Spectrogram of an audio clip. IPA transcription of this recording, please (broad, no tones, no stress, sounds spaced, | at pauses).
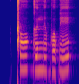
ǁ u ɡ ɵ n ɨ b o ɓ e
